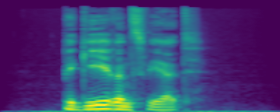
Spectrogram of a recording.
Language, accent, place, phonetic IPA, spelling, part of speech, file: German, Germany, Berlin, [bəˈɡeːʁənsˌveːɐ̯t], begehrenswert, adjective, De-begehrenswert.ogg
- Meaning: desirable, attractive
